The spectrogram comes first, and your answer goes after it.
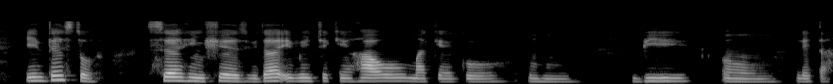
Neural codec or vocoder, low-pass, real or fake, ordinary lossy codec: none; none; real; none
